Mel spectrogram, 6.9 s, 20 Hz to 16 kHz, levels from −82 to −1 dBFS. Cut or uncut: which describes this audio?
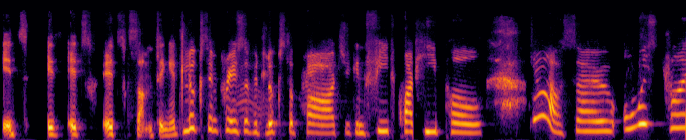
cut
